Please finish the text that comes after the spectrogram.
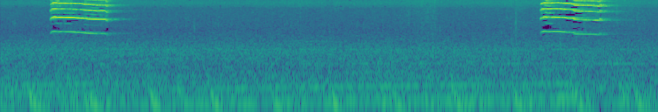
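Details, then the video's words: Long-eared owl giving two high, squeaky drawn-out calls with rich overtones, each about half a second long and falling slightly at the end, spaced roughly five seconds apart over a faint low background hum. "LONG EARED OWL | SOUNDS THAT WILL MAKE YOU FALL ASLEEP"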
